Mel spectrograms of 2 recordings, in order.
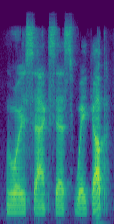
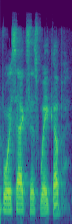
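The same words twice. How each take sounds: First: Slow, spaced-out voice command; drawn-out words, UP louder at the end. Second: Said in the usual way. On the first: Shown as a demonstration. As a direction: say it slowly for the voice recognition. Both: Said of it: "I have to say it slow".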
